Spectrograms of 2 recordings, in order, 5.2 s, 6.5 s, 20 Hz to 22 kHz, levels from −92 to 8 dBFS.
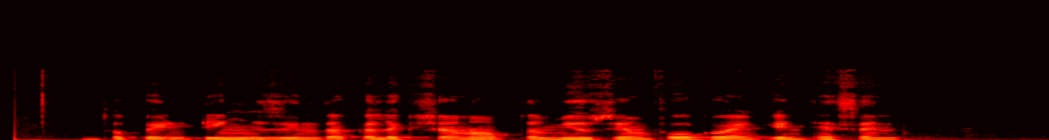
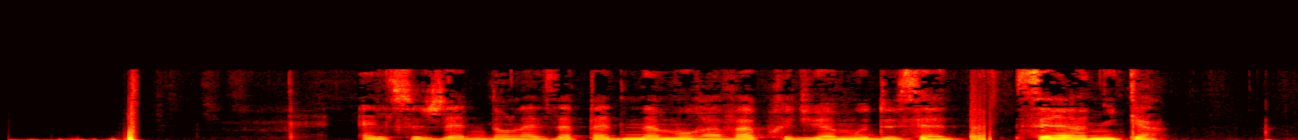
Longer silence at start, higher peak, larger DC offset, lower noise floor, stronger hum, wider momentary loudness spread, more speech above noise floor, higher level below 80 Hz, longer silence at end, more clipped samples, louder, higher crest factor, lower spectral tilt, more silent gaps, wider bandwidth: about the same, 0.05 s vs 0.15 s; second, -22 dBFS vs -2 dBFS; neither; about the same, -76 dBFS vs -73 dBFS; neither; second, 7 LU vs 11 LU; second, 37 dB vs 46 dB; second, -72 dBFS vs -42 dBFS; first, 0.7 s vs 0.15 s; neither; second, -40 LUFS vs -27 LUFS; second, 18 dB vs 24 dB; about the same, -6.5 dB/octave vs -6.5 dB/octave; neither; about the same, 11.5 kHz vs 11.5 kHz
